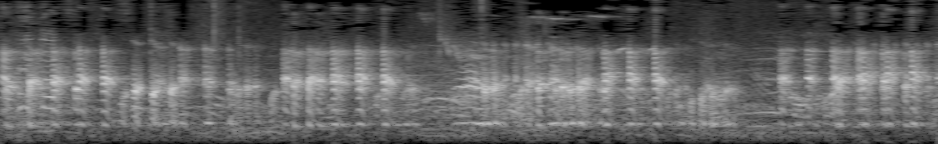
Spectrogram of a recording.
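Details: A loud frog chorus of rapid pulsed, chuckling croaks delivered in bursts of one to two seconds, several frogs overlapping, with a smoother, churring stretch in the middle before the rattling trains resume.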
